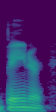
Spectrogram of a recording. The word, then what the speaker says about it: Boehner: According to a LinkedIn profile, worked for John Boehner, spelled Boehner. So some of us thought that it was pronounced differently, but it's pronounced supposedly John Boehner.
